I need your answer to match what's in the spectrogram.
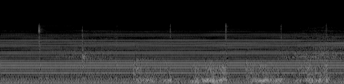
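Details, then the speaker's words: Late-1970s Fender Pro Reverb, normal-channel bass control turned: steady mains hum with scratchy crackling bursts as the knob turns; dirty pot needing cleaning. "that switch is a little dirty master volume putts a bit dirty but if you run the master wide up and then it acts like every other amp without a master"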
